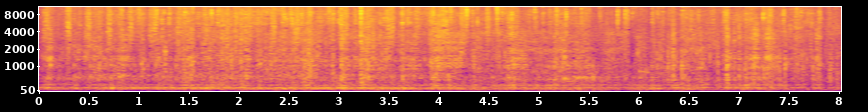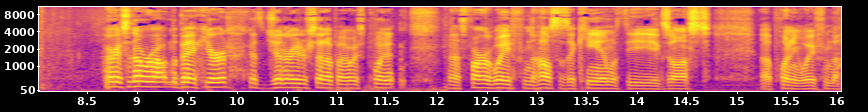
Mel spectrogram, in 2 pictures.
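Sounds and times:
wheels rumbling on icy ground: 0.0s - 8.7s.

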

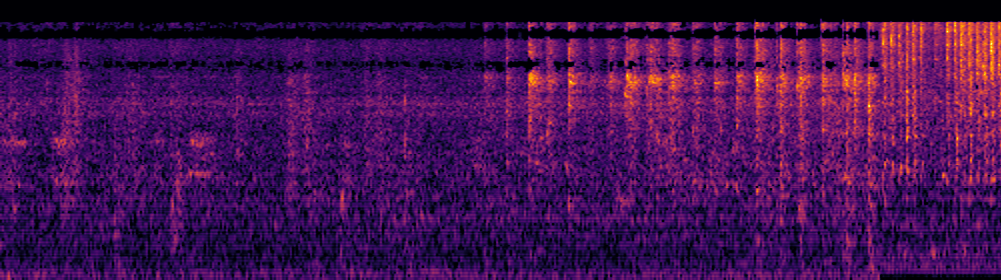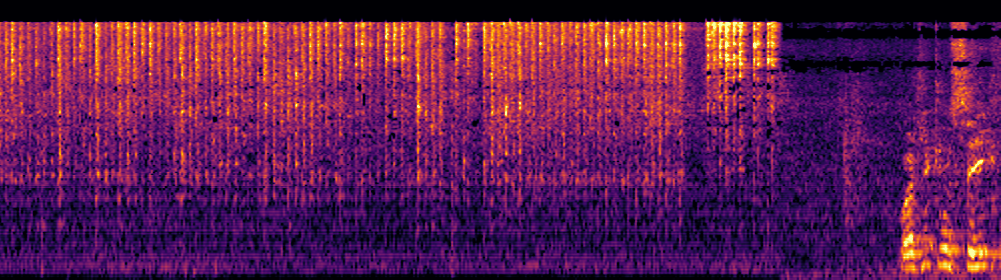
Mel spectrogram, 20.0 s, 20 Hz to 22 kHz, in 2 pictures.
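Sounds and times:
whisk clicking in steel bowl: 4.9s - 17.8s.

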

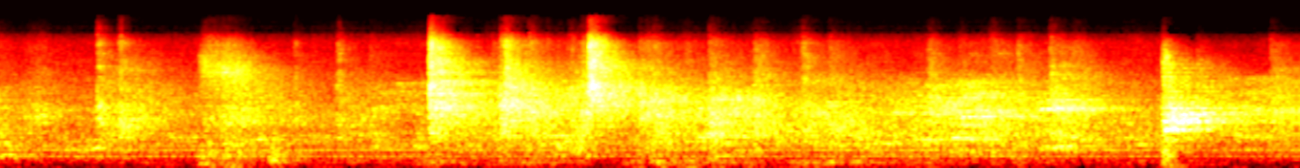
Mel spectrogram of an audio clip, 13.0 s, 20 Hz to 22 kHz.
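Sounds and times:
sharp thuds echoing in a hall: 1.3s - 3.6s, 4.2s - 13.0s.

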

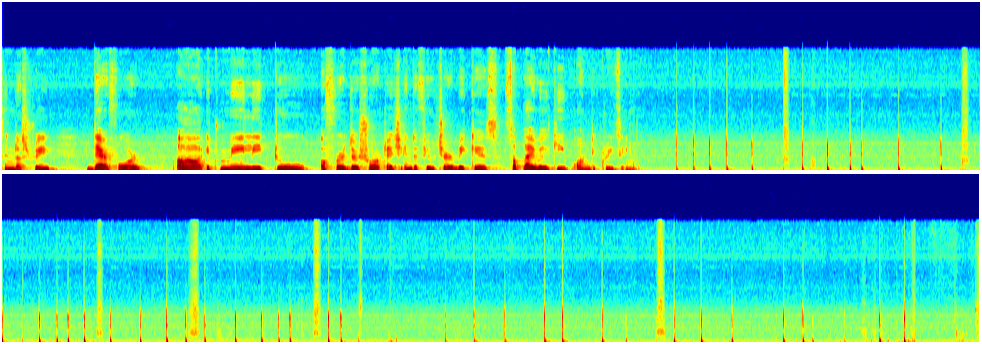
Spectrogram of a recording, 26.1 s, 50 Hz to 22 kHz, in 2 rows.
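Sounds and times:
stylus tapping on glass screen: 9.0s - 18.3s, 19.0s - 24.0s.

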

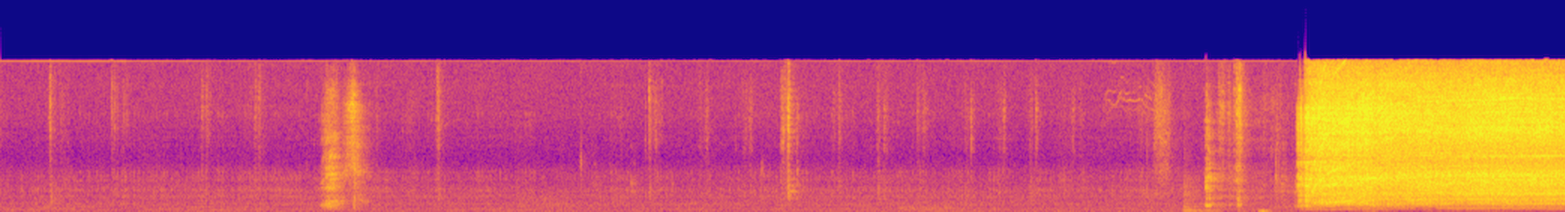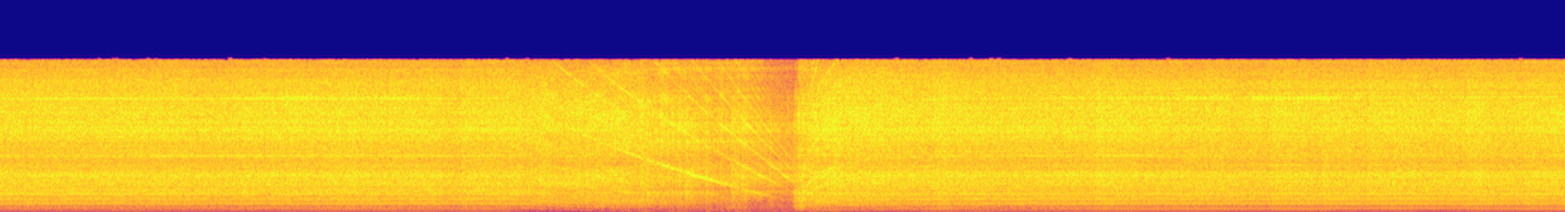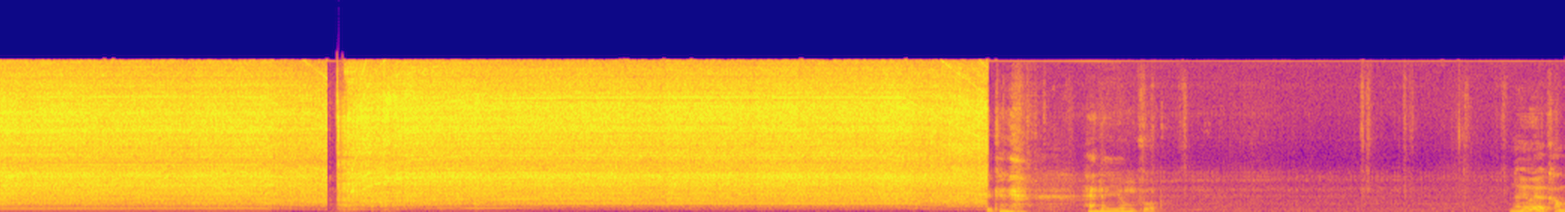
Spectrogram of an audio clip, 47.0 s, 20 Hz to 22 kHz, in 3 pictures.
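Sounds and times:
electric drill boring into glass: 13.0s - 41.2s.

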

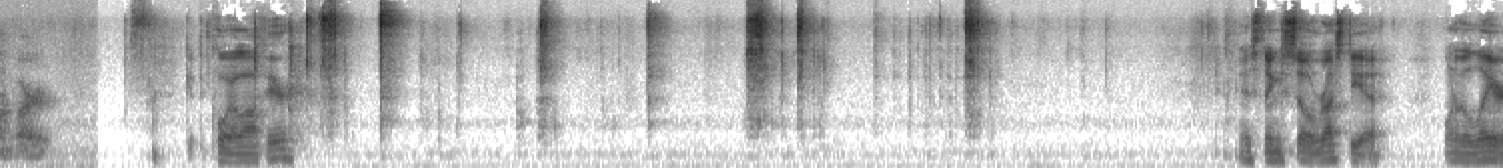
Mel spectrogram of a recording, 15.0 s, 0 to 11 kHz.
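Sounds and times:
hand ratchet clicking: 2.9s - 4.0s, 7.5s - 8.2s.

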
